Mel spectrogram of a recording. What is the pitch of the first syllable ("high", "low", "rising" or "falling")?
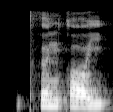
low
